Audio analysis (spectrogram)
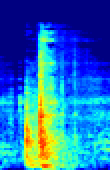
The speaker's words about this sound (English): Ah, it is unlocked. Now, open the door. Here we are.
